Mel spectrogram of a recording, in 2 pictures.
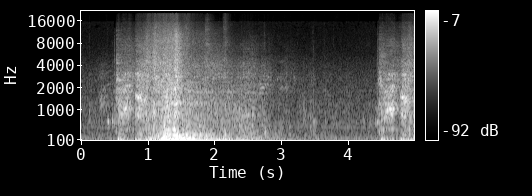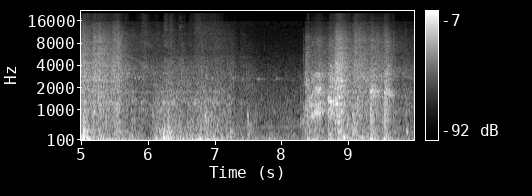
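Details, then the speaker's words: B17-swapped EF hatch: three short cranking bursts that don't fire even on starting fluid. The engine turns over fine but gets no fuel, though the pump ran earlier and fuel came from the fuel filter. "Okay, we don't have gas, so that's got to be what the problem is."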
